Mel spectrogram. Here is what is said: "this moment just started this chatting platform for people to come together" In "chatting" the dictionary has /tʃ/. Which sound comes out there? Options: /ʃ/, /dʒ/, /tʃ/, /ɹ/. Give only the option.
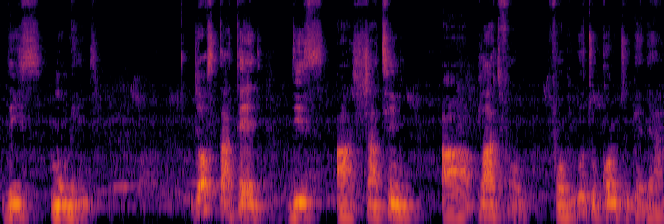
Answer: /ʃ/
